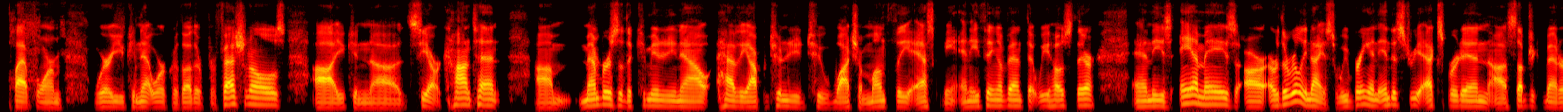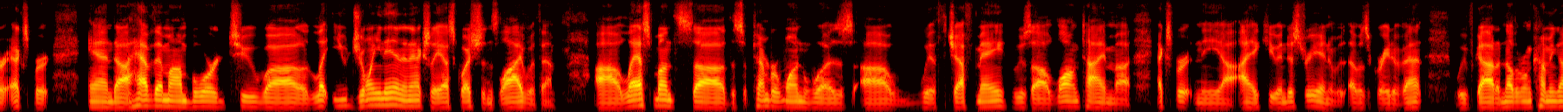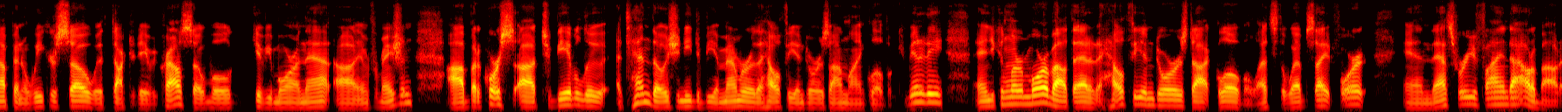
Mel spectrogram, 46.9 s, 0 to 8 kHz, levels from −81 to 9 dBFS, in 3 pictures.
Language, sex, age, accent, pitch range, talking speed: English, male, 40-59, American, 95-115 Hz, 220 wpm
